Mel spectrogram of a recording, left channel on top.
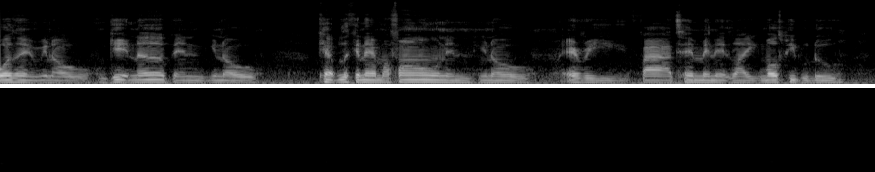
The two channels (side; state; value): right; silent; 57 dB below the other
